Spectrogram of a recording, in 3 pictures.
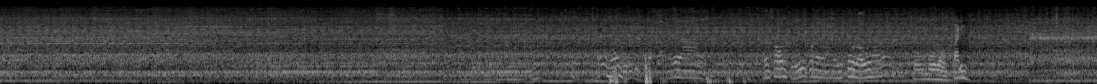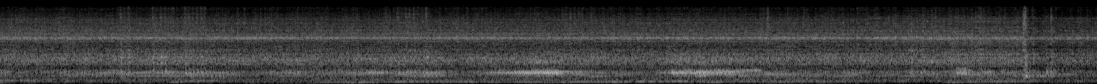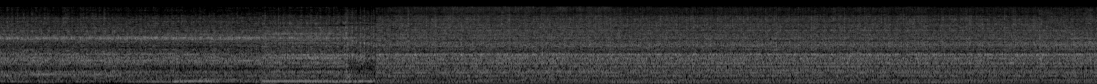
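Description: Metal lathe running steadily as a tool in its tool post turns down a spinning wooden handle blank, cutting shavings from it. A thin high whine sounds from about ten seconds in until about twenty-five seconds.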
